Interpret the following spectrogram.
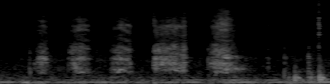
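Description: Short-bristled synthetic paintbrush scrubbing thick acrylic paint onto canvas: about five short strokes roughly half a second apart, fading out near the end.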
